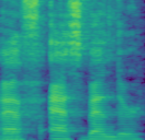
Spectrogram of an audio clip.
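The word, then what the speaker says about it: Fassbender: Michael Michael FS Bender.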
